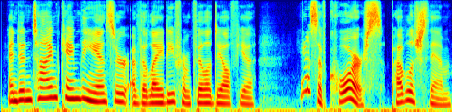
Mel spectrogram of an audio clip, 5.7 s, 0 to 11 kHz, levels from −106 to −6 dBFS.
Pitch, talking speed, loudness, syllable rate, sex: 215 Hz, 160 wpm, -17 LUFS, 4.7 syllables/s, female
